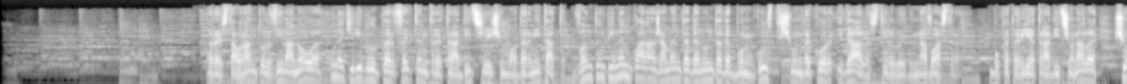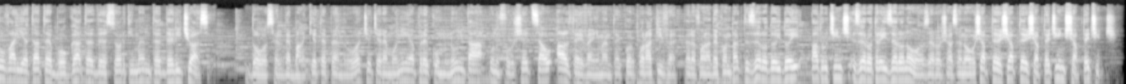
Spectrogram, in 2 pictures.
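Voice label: romanian male commercial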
